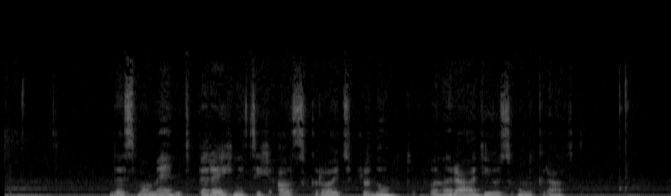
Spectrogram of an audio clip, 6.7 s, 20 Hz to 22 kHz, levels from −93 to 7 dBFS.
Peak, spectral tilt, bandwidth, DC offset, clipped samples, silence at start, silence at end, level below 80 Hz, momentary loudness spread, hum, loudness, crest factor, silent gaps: -32 dBFS; -6 dB/octave; 16 kHz; under 0.1%; under 0.1%; 0.05 s; 0 s; -66 dBFS; 18 LU; 50 Hz at -65 dBFS; -51 LUFS; 20 dB; none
